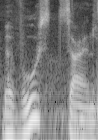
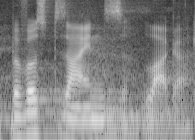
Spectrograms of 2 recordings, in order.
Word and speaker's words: Bewusstseinslager: Bewusstseinslager. – Can you please repeat both pronunciations? – Look at that word. – They're very slight variants. So, Bewusstseinslager and Bewusstseinslager.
